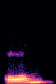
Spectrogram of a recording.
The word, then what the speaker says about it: Om: La primera es una activación sencilla con el OM, al que llamamos el Pranava Mantra. Simplemente pronunciarlo conscientemente, dándole predominancia a la M.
